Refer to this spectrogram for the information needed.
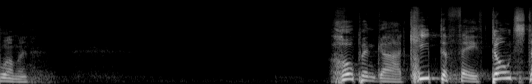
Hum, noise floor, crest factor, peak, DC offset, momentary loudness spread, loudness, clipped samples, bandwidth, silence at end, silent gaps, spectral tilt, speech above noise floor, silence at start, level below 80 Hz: none; -71 dBFS; 22 dB; -4 dBFS; under 0.1%; 14 LU; -21 LUFS; under 0.1%; 15.5 kHz; 0 s; none; -5.5 dB/octave; 51 dB; 0 s; -52 dBFS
